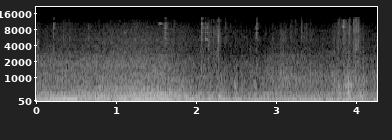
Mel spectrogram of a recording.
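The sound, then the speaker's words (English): A car drives along a muddy road near minefields on the Thai border. Its engine gives a steady, low rumble that holds at an even level throughout. “Road's getting a bit muddy.”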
